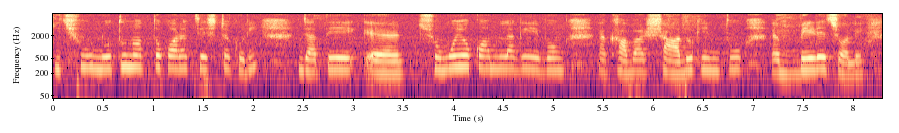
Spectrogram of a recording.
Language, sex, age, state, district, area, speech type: Bengali, female, 45-60, West Bengal, Purulia, urban, spontaneous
